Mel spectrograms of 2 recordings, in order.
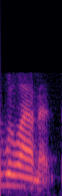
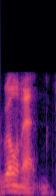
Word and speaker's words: Willamette: That is the Willamette. It's right. It's that. Not to interrupt you, Portia, but Willamette. You pronounce it. I've always heard, and I've always said Willamette, but it's Willamette.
